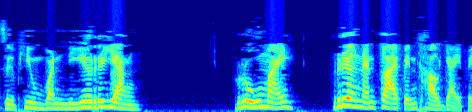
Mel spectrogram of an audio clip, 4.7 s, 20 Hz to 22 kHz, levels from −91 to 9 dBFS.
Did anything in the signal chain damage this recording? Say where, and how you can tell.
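Yes. Throughout the speech there is a washy, ringing character, with hiss that breathes with the signal and heavy loss of fine detail. This points to the codec stage, likely WMA compression at a low bitrate near 24 kbps, where long blocks smear quantisation noise and weak components vanish.

From 3.76 to 3.81 s a brief hiss runs about 50 ms ahead of a sharp attack, which sounds softened. This is pre-echo, also from the codec. Noise sized for the loud onset is spread evenly across its transform block, filling the quiet moment before it.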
